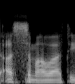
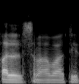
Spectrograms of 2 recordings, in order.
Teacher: So we know the lam becomes silent in this case. It fuses together with the scene with a shadda, but nevertheless, it's still an al.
